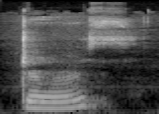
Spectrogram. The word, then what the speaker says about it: dearth: vocabulary matching number one dearth which rhymes with earth is a great lack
